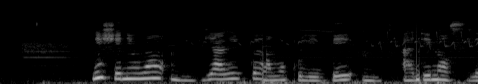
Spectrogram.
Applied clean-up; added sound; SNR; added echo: none; Bird vocalization, bird call, bird song; 18 dB; none.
